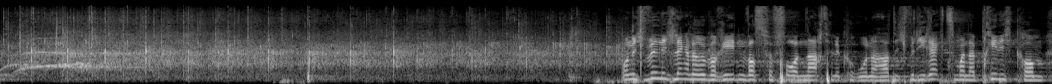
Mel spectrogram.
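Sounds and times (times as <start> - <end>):
audience clapping: 0.0 - 7.6
speech: 6.2 - 10.5.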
